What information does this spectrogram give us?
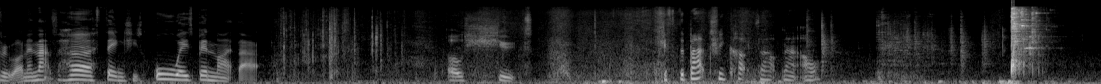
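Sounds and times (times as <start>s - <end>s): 
speech: 0.0s - 3.1s, 4.5s - 5.8s, 6.6s - 9.0s
glass smashing on the floor knocked by a microphone wire: 10.1s - 10.6s.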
